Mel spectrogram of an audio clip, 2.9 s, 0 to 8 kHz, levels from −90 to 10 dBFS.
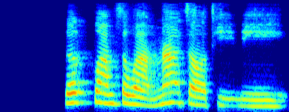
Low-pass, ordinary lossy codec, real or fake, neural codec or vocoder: none; none; fake; codec, 16 kHz, 1.1 kbps, Voila-Tokenizer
